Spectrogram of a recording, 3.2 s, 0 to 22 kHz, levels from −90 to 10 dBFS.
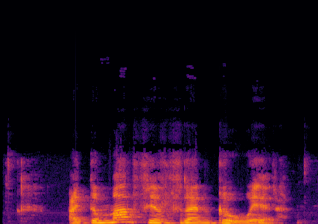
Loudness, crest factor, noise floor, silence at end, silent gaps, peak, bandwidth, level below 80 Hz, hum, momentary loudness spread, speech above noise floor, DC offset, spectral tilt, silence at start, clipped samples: -14 LUFS; 16 dB; -34 dBFS; 0.3 s; none; 0 dBFS; 7.4 kHz; -54 dBFS; none; 17 LU; 20 dB; under 0.1%; -6 dB/octave; 0.15 s; under 0.1%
